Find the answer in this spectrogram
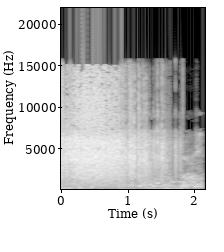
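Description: Fireworks going off in a dense, continuous crackle of bangs, over a steady low hum.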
